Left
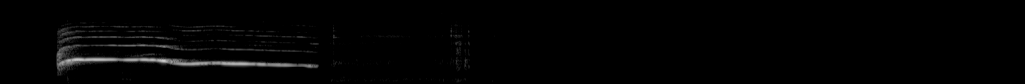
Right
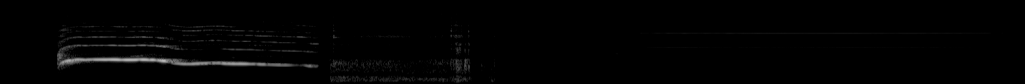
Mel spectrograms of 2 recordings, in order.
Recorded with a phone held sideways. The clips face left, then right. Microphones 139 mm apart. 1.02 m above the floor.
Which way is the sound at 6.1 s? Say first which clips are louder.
Right 2 dB; 85° right.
